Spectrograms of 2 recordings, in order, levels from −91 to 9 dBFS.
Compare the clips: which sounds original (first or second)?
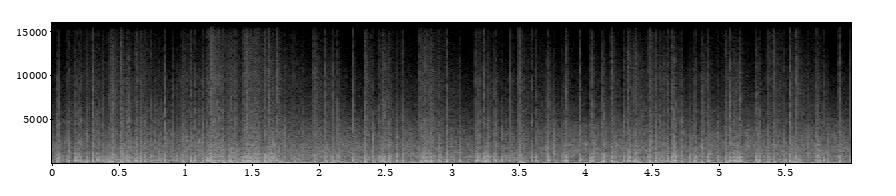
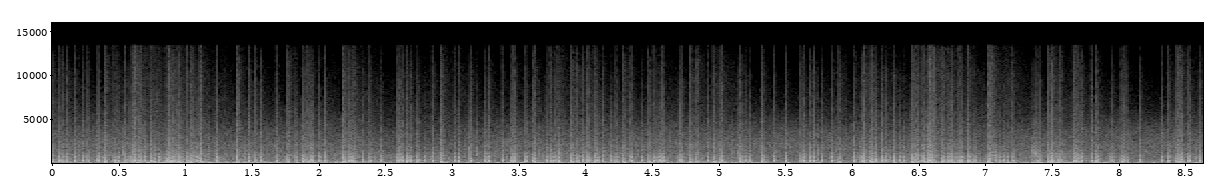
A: second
